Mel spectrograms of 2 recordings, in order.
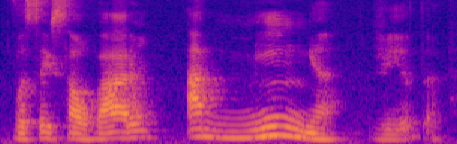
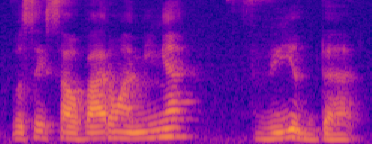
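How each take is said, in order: First: The word minha carries the emphasis. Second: The word vida carries the emphasis. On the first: It was my life saved, not someone else's. "Agora eu vou valorizar a palavra minha" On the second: It was a life saved, not a job or file. "Eu valorizo a palavra vida"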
